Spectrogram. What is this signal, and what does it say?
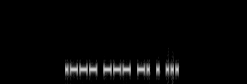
Morse code, heard as a keyed tone, about 49 wpm, 700 Hz. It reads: JONES
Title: Sets of 5 Words - New Word Drill - 50wpm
